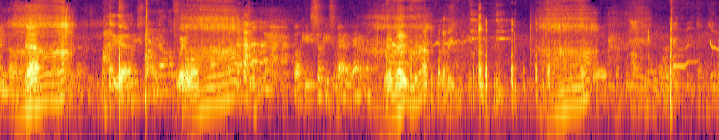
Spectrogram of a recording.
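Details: Loud, irregular snores with rising, whistling and groaning pitch shifts through each breath, plus sharp snorts between them; noisy snoring.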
